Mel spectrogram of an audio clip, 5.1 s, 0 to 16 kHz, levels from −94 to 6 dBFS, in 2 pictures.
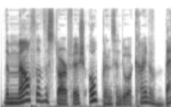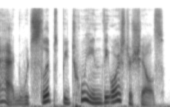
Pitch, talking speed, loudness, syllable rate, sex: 150 Hz, 200 wpm, -20 LUFS, 4.5 syllables/s, male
